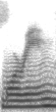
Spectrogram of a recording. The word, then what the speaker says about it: Maureen: your name for the record my name is Maureen spelled thank you spell ladder yes please okay Maureen is spelled m-a-u-r-e-e-n and is spelled right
